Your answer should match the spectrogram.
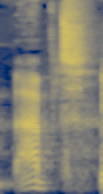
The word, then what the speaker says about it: Abt: Yeah, ABT. – How do you pronounce that? – Abt.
